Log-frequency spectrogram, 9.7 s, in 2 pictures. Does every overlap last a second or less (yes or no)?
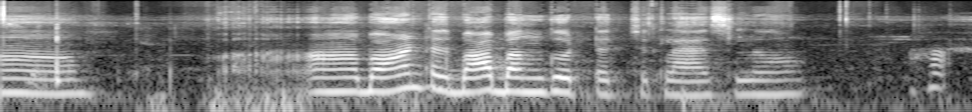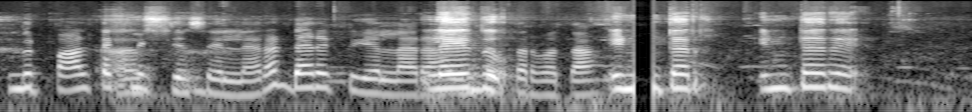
yes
